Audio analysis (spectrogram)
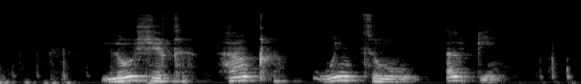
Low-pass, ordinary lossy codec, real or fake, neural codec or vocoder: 10.8 kHz; Opus, 64 kbps; real; none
